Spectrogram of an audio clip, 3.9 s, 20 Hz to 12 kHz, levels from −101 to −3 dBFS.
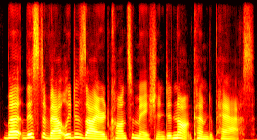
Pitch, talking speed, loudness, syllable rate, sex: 210 Hz, 155 wpm, -18 LUFS, 4.6 syllables/s, female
